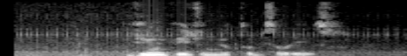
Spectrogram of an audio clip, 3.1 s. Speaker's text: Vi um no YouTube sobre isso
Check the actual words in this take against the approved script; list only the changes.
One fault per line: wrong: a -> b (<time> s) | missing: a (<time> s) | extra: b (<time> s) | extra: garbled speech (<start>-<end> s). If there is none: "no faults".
extra: vídeo (1.2 s)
